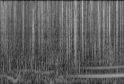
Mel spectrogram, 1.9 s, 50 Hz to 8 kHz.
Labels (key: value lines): label: biophony, cascading saw
recorder: SoundTrap 600 or HydroMoth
